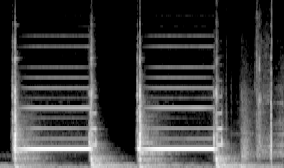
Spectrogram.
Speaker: When you energize the power probe, you get a click and that's connecting the two there.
